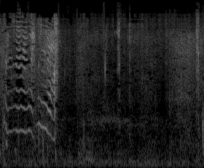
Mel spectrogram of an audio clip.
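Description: An Arctic fox gives a wavering, whining call that falls in pitch, then quiet room noise follows.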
